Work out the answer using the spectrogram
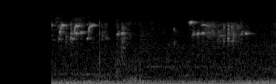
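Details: Society finch chicks begging: thin, high chirps and short twittering notes in quick bursts, with a low background rumble throughout.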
